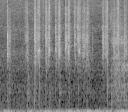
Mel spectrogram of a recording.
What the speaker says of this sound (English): Those are going to get shuffled.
